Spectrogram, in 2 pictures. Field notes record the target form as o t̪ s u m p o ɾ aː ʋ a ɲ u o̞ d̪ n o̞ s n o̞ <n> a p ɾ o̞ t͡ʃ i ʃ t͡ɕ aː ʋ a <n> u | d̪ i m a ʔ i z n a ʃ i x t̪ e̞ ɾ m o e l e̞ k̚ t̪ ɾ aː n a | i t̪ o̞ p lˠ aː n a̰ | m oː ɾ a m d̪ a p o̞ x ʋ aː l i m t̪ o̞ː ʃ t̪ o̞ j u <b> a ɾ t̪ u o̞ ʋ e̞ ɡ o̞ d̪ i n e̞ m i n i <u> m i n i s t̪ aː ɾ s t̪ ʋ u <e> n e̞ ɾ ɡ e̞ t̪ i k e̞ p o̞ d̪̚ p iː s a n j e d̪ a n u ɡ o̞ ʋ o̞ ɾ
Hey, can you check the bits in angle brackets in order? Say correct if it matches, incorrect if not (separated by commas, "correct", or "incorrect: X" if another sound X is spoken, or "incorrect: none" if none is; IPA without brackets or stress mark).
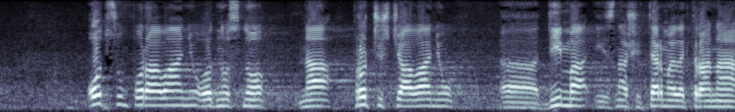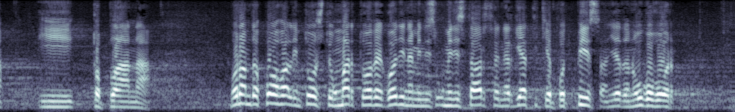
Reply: correct, incorrect: ɲ, incorrect: m, correct, correct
